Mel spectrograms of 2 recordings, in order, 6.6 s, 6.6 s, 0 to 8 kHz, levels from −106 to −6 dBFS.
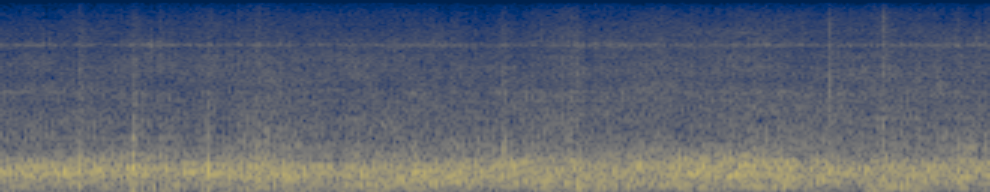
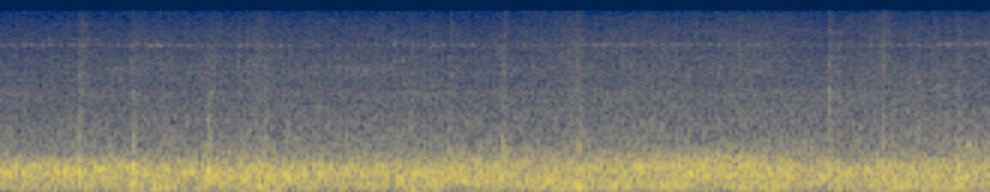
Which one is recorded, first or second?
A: second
